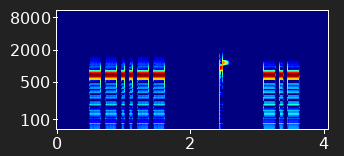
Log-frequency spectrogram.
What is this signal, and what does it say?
Morse code, heard as a keyed tone, about 20 wpm, 700 Hz. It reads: , K
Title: Single Character (Letter:Number:Punctuation:Prosign) - Rapid-Fire - 20wpm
